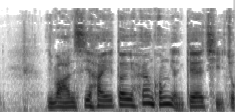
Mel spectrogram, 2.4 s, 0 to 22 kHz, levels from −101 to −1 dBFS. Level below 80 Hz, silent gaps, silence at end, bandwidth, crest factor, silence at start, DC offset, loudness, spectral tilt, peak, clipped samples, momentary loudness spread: -50 dBFS; none; 0 s; 16.5 kHz; 16 dB; 0.25 s; under 0.1%; -16 LUFS; -4 dB/octave; 0 dBFS; under 0.1%; 3 LU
